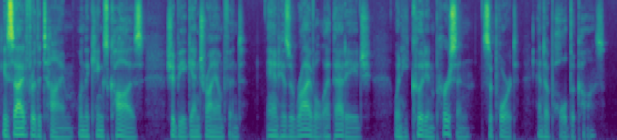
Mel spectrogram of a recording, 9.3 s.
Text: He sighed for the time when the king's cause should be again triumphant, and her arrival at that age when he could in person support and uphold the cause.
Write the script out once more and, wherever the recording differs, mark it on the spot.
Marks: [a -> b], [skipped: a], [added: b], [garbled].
He sighed for the time when the king's cause should be again triumphant, and [her -> his] arrival at that age when he could in person support and uphold the cause.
